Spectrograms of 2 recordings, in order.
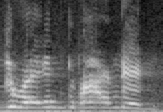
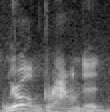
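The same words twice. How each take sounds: First: Very high, loud, drawn-out furious shriek; screamed sentence, slow and strained; shouting. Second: Higher, firm repeated pronouncement; toned-down parental shout; mild shout. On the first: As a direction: explode like a parent at breaking point. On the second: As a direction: restate the punishment with a milder yell. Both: Acted. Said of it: "He just shouts at them".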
